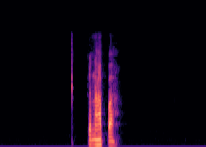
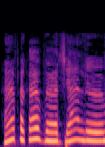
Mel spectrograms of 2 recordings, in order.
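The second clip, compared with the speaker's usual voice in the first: higher, put-on sweet greeting; fake cheerful greeting; 10 semitones higher, slower than usual. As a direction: greet brightly while hiding a bad mood. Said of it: "Padahal gini".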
